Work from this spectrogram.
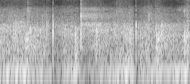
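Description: Church congregation applauding at a Bible teaching, a brief burst of dense, loud clapping from many hands.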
